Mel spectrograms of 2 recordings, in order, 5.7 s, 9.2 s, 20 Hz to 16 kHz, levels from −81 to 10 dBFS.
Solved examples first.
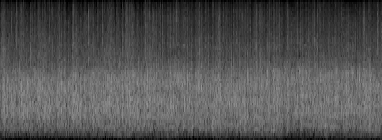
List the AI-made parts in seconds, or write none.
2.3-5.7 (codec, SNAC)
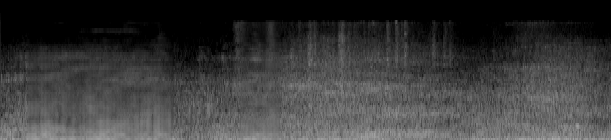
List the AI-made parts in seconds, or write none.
0.4-2.6 (vocoder, Vocos); 3.6-4.2

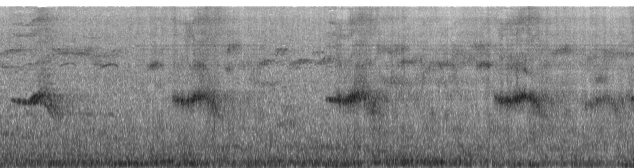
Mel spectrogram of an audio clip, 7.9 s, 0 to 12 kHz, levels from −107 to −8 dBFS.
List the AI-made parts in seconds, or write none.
1.7-3.3 (codec, HILCodec); 4.2-7.9

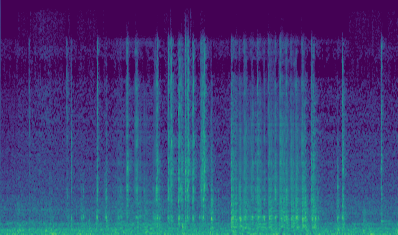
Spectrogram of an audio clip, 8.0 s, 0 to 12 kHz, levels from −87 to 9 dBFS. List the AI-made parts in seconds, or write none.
2.3-3.1 (vocoder, BigVGAN v2); 4.7-6.1

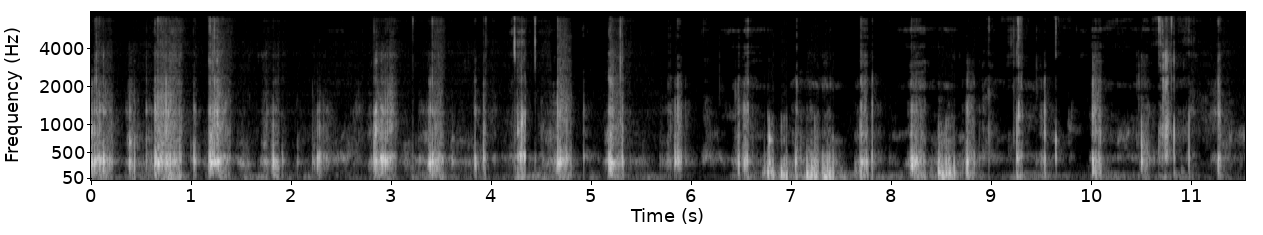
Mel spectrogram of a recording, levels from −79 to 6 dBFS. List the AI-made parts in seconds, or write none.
0.0-4.6 (codec, HILCodec); 5.1-5.7; 11.0-11.5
